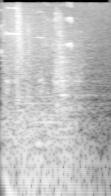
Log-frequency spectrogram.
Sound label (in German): Lexikon Auf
